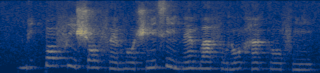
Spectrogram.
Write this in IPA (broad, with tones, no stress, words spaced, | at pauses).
bi˧k͡pɔ˦fi˦˨ ʃɔ˧fɛ̃˨mɔ̃˨ʃĩ˨˦ sĩ˦˨nɛ̃˨˦ ba˧fu˨ɾɔ̃˧hã˧ kɔ̃˦fĩ˧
